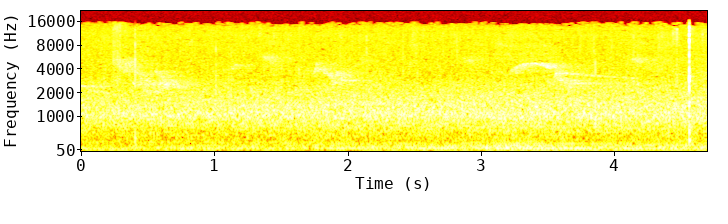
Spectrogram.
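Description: Small birds chirping now and then, one call arching up and down a little past the middle, over a steady low background hum. A single sharp click near the end.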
